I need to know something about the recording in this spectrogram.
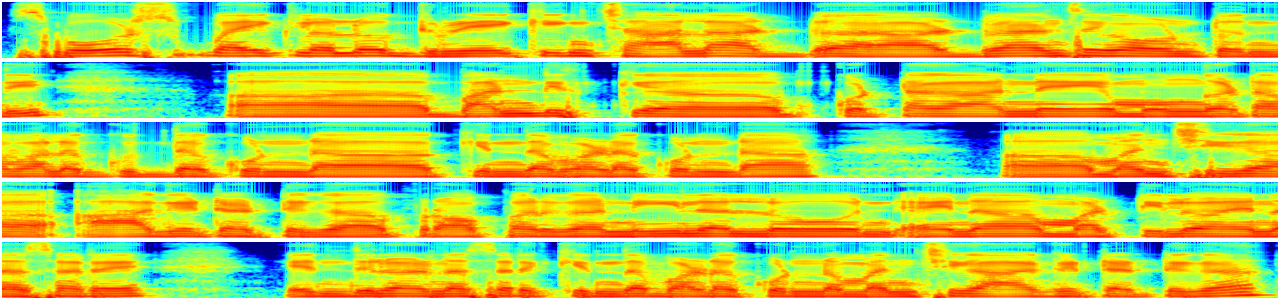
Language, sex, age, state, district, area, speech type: Telugu, male, 18-30, Telangana, Medchal, urban, spontaneous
